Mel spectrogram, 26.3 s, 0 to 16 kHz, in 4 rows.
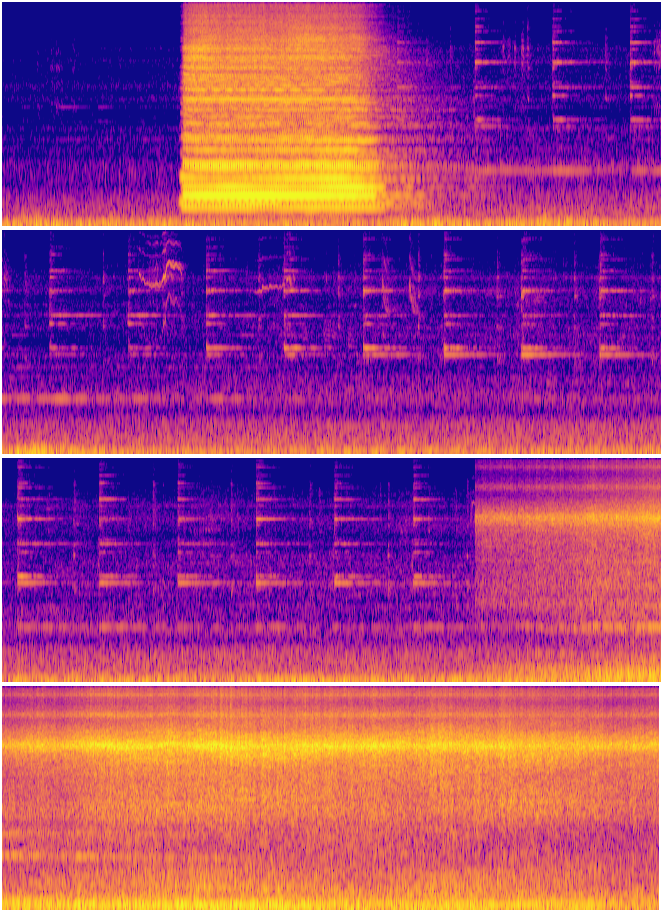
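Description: A GE Dash 9-44CW locomotive's air horn sounds one loud blast of about two seconds, a couple of seconds in. A bell then rings steadily about once a second. Later a freight train of boxcars and covered hoppers rolls past with loud wheel-and-rail noise and a high hiss, ending abruptly.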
